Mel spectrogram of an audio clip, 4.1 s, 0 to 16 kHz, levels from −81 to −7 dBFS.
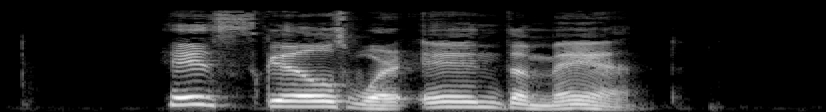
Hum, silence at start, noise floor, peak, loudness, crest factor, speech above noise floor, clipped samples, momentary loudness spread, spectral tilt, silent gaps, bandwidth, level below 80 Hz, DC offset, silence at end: none; 0.85 s; -77 dBFS; -2 dBFS; -17 LUFS; 16 dB; 61 dB; under 0.1%; 7 LU; -5 dB/octave; none; 11.5 kHz; -56 dBFS; under 0.1%; 0.95 s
